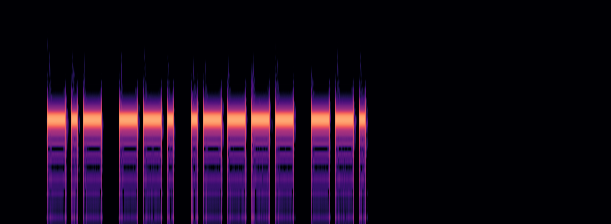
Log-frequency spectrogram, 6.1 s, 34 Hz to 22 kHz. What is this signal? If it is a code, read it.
Morse code, heard as a keyed tone, about 21 wpm, 700 Hz. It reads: KG1G
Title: USA Call Signs - 4 Characters - Repeated 2x - 20wpm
